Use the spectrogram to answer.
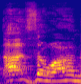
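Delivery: high, loud approval; loud cheer. Retold or imitated. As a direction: roar it from the bar. Bully cheers.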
